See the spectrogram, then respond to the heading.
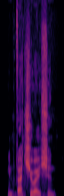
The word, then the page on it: infatuation: British English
